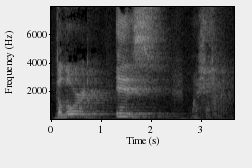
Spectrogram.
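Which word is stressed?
is. The stress is on the word is.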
